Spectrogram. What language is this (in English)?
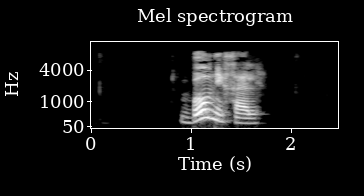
Bashkir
